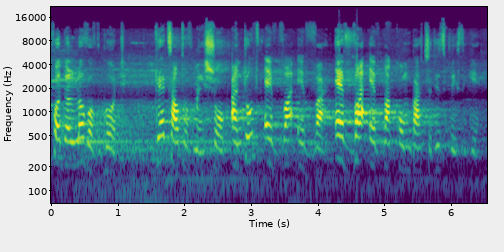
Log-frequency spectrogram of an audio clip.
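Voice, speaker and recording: A woman's voice: medium pitch, expressive, normal speed, fairly bright tone, close to an everyday voice. Woman acting a suspicious shopkeeper, echoey hall. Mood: irritated. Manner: emphatic, repetitive. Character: irritable, suspicious woman shopkeeper, quick to interrogate. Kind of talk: theatrical stage play acting. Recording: echoey theatre hall, faint noise.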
